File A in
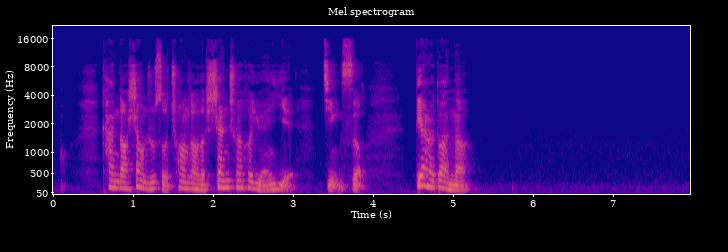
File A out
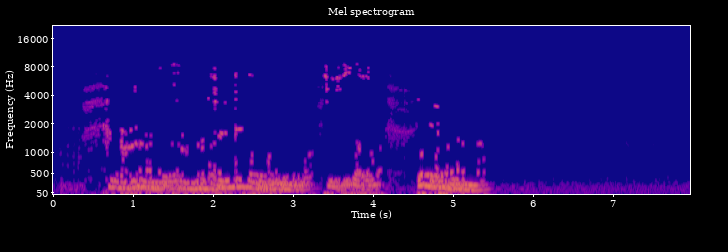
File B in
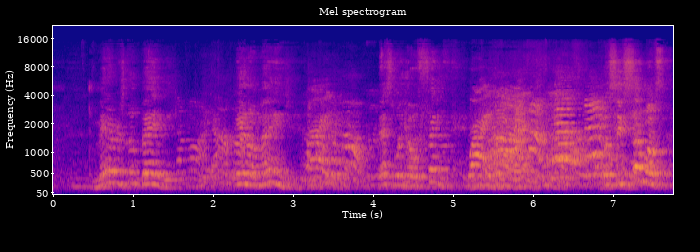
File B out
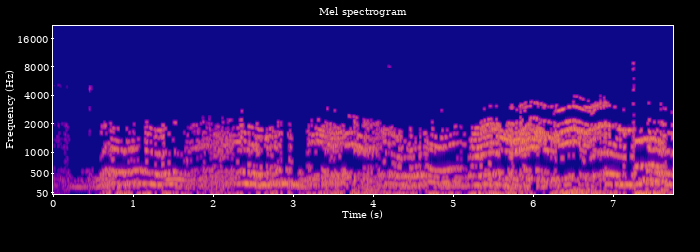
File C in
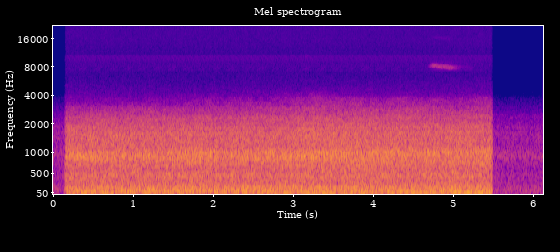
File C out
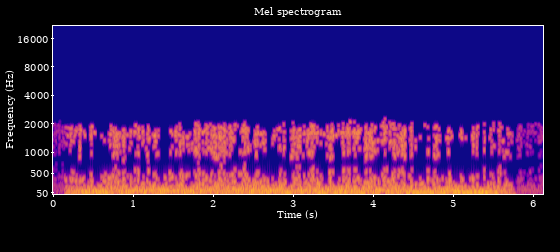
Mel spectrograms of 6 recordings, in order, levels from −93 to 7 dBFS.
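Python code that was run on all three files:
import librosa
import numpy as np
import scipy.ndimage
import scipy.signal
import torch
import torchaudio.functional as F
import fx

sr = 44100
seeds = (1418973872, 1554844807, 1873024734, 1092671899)

y = fx.lower_of_two(x, sr, delay_ms=0.64)
y = fx.rev_gated(y, sr, seeds[0], gate_ms=290, shape='flat', drr_db=-3.5)
y = fx.wow_flutter(y, sr, seeds[1], rate_hz=2.1, depth_cents=94.0)
y = fx.spec_gate(y, sr, threshold_db=-10, keep='strong')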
